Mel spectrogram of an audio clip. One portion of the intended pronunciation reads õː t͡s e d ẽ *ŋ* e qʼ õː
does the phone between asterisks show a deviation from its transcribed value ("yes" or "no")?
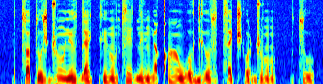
no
